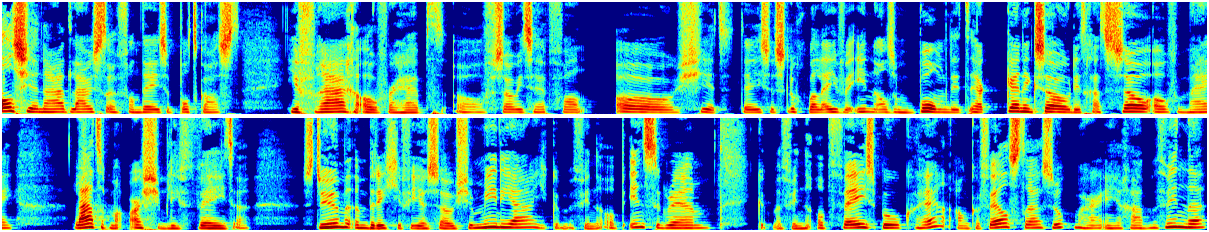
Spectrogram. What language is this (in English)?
Dutch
